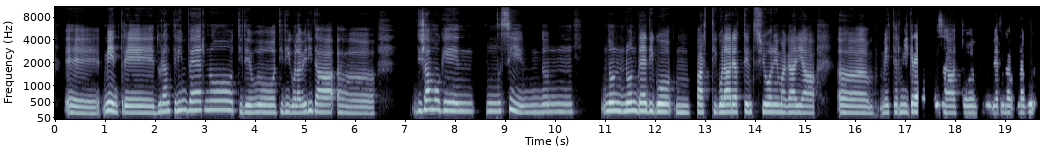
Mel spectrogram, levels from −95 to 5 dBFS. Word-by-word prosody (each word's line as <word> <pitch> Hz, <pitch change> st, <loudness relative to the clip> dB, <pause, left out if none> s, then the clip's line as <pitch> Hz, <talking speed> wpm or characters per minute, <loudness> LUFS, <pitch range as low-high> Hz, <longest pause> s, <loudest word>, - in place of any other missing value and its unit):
Ehm, 185 Hz, -3 st, -2 dB
mentre 200 Hz, -5 st, +2 dB
durante 235 Hz, +4 st, -1 dB
l'inverno, 270 Hz, 0 st, 0 dB
ti 225 Hz, -, -7 dB
devo 210 Hz, 0 st, 0 dB
ti 225 Hz, -, -9 dB
dico 210 Hz, -1 st, -3 dB
la 200 Hz, 0 st, -1 dB
verità, 215 Hz, -1 st, 0 dB
uhm, 185 Hz, -3 st, -6 dB, 0.7 s
diciamo 280 Hz, +3 st, +1 dB
che, 240 Hz, -2 st, 0 dB, 0.2 s
mhmm, 240 Hz, +1 st, -3 dB
sì, 245 Hz, -3 st, 0 dB
mhmm, 210 Hz, +1 st, -7 dB
non 225 Hz, 0 st, -5 dB, 0.6 s
non 245 Hz, +1 st, +5 dB
non 250 Hz, +1 st, +6 dB
dedico, 230 Hz, -2 st, +5 dB
mhmm, 205 Hz, 0 st, -3 dB
particolare 215 Hz, 0 st, +1 dB
attenzione 220 Hz, 0 st, +1 dB
magari 205 Hz, -1 st, -1 dB
a, 190 Hz, -1 st, -2 dB, 0.4 s
uhm, 190 Hz, -2 st, -2 dB
mettermi 205 Hz, +2 st, -3 dB
creme, 225 Hz, +1 st, +6 dB, 0.3 s
esatto, 195 Hz, -, -2 dB, 0.3 s
per 200 Hz, +1 st, -3 dB
la 205 Hz, -1 st, -2 dB
la 205 Hz, -1 st, -2 dB
cu 220 Hz, +3 st, +3 dB
215 Hz, 100 wpm, -23 LUFS, 200-240 Hz, 0.7 s, non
